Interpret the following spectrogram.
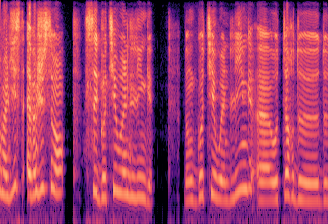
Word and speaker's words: Wendling: c'est Gauthier Wendling, le W se prononce comme un V. Ah, pardon, Wendling.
